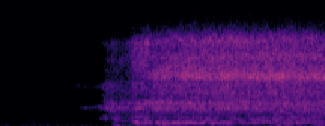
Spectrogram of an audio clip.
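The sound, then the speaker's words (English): A steady, breathy exhale is pushed out through one nostril while the other is held closed during a breathing exercise. It starts abruptly after a brief quiet and continues as a sustained, hissing rush of air. “And then once the air is up in there, then you switch with the other finger and you cover your left nostril. And you breathe out with the right nostril.”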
